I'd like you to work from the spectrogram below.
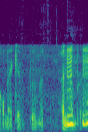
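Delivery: put-on breathy near-whisper with a soft French accent. Quoting the fund's then managing director from a meeting, in a French accent. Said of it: "he said it with a French accent".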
